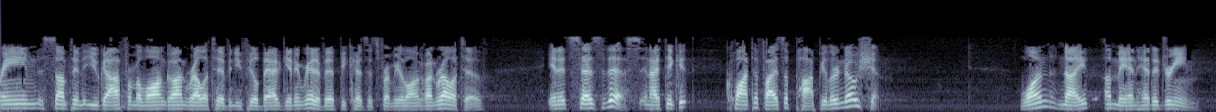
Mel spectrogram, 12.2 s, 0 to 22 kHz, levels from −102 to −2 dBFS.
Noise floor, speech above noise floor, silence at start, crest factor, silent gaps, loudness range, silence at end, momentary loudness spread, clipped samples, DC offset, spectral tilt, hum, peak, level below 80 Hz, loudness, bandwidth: -67 dBFS; 43 dB; 0 s; 20 dB; none; 3 LU; 0.25 s; 9 LU; under 0.1%; under 0.1%; -3 dB/octave; 60 Hz at -60 dBFS; -6 dBFS; -66 dBFS; -24 LUFS; 5.8 kHz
